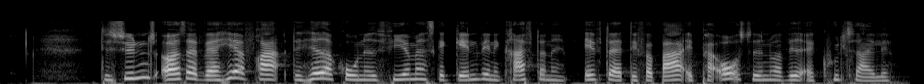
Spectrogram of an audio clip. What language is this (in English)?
Danish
